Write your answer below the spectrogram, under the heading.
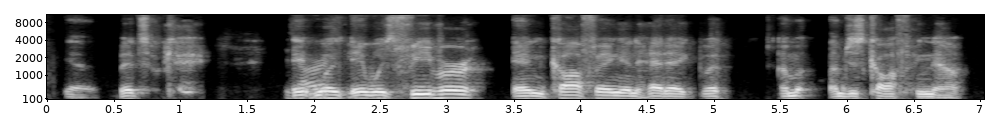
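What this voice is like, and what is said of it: Hoarse, weak voice. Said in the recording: “My voice is kind of gone. I've been coughing.”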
